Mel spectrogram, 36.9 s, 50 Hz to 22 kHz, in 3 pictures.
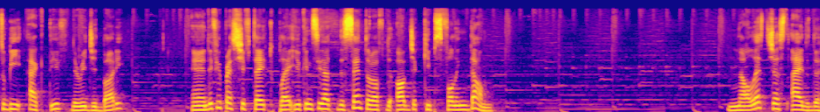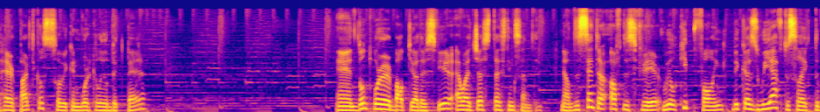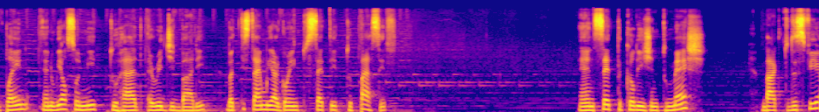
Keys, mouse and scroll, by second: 0.5 middle click, 2.3 shift+Left, 2.5 alt+a, 5.7-7.8 middle drag, 12.4-13.8 drag, 13.5 shift+Left, 15.3-15.7 drag, 16.8 shift+a, 28.5-28.9 drag, 29.0 middle click, 34.2 alt+a, 34.2 shift+Left, 36.8 click.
